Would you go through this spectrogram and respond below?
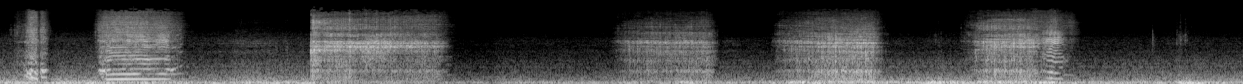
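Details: Several harsh, noisy bursts of coughing, some wet and rattly, with sniffling breaths between, from an adult with a bad morning head cold, both nostrils completely blocked, sneezing and nose-blowing.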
